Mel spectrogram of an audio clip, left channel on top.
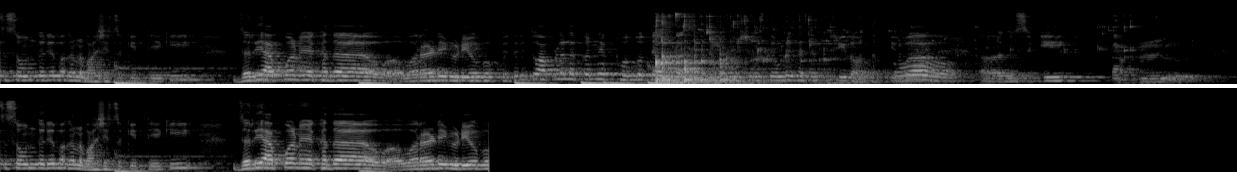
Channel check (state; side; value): drops out; right; at 4.9 s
